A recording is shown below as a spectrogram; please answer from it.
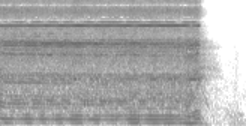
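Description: A power tool with a cleaning wheel works on LS engine cylinder heads, a steady loud high-speed whir close by that holds for over two seconds, then cuts off and fades quickly.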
